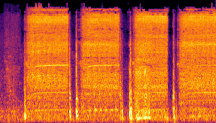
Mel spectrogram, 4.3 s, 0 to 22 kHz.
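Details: Yamaha R1: four separate second-long bursts of high-pitched starter whirring, engine never catches; cranks but won't start.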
